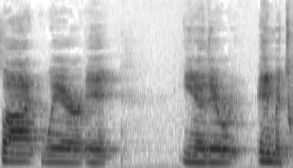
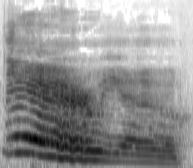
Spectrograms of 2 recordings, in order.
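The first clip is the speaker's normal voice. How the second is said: satisfied; 5 semitones higher, 13 dB louder, much slower than usual. Real, not acted. Frame finally closes up.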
